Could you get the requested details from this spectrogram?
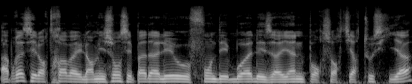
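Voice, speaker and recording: A man with an unremarkable speaking voice keeps up a fairly quick pace. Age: 20s. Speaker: volunteer association founder. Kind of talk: interview; briefing volunteers. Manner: loud.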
